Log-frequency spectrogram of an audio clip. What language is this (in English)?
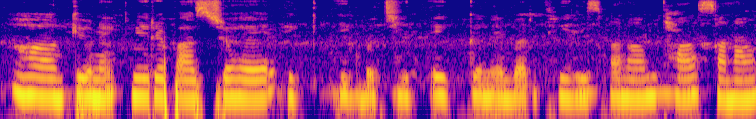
Urdu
